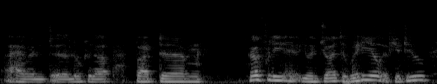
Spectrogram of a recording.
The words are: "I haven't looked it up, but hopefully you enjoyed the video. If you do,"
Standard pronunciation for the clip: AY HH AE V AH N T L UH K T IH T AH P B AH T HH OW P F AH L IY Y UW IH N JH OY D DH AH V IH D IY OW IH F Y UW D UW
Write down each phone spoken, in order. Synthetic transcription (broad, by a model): AY HH AE V AH N T L UH K T IH T AH P B AH T HH OW P F AH L IY Y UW IH N JH OY D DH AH V IH D IY OW IH F Y UW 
